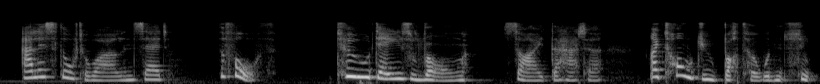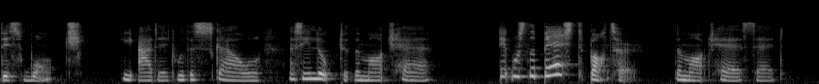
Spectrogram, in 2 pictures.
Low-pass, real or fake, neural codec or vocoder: 7.2 kHz; real; none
